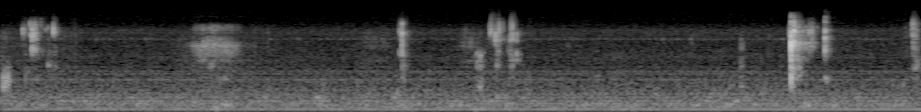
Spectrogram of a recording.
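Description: A man chewing a mouthful of burger close to the microphone: scattered short, wet mouth clicks and smacks with quiet between them, the sharpest about four seconds in.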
